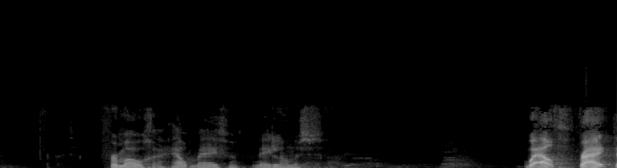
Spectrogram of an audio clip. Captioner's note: foreign language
